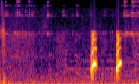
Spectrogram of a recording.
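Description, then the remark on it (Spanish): A voice imitates a female dog barking with two short, loud woofs about half a second apart, following a stretch of quiet background murmur. “¿Puedes hacer el sonido de, de una perrita?”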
